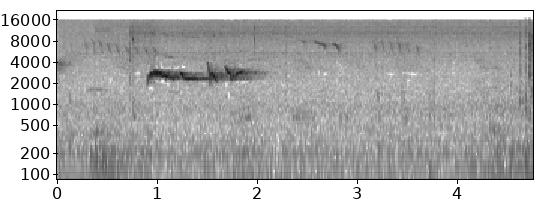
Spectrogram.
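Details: Single phrase from a singing mistle thrush, recorded in the morning in March or April 2010: a loud, clear, slightly wavering whistled warble lasting about a second, then near silence with soft background noise.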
